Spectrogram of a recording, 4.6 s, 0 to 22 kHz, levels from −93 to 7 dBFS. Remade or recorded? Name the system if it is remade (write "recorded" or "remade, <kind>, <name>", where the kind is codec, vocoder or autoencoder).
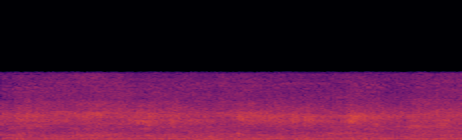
remade, codec, SNAC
